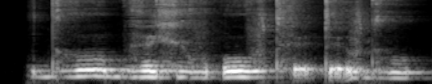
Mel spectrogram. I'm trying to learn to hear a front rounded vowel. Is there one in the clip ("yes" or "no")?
no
